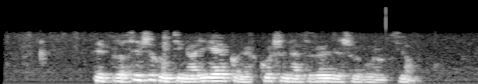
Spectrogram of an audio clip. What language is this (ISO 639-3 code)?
spa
